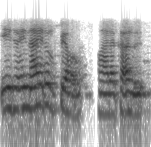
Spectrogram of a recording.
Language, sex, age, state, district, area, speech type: Malayalam, female, 60+, Kerala, Malappuram, rural, conversation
